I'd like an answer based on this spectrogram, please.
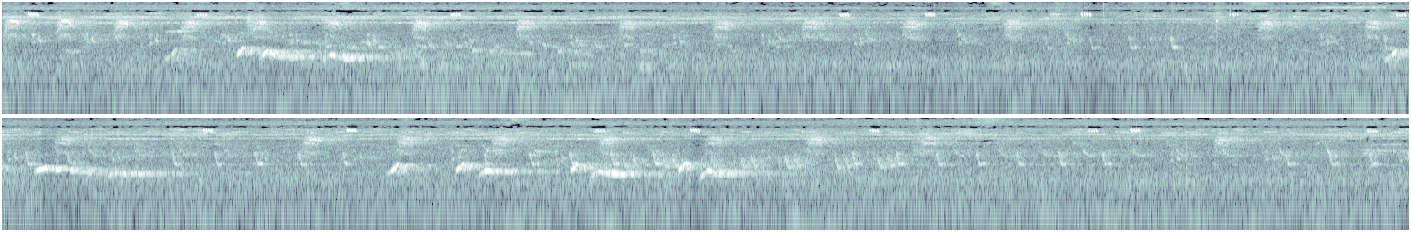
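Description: Birds and insects calling: a steady high insect drone with short high chirps repeating all through, and a bird giving falling whistled phrases, once a couple of seconds in, again about halfway, and in a longer run a few seconds after that.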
